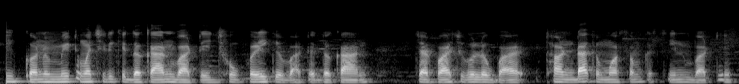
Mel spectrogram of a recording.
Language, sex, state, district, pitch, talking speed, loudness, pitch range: Bhojpuri, male, Bihar, East Champaran, 110 Hz, 160 wpm, -19 LUFS, 110-120 Hz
